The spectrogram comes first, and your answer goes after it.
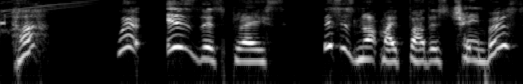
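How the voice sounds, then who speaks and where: The pace is moderate. The speaker uses a put-on character voice. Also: female-sounding voice, high pitch for a woman. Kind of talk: campy B-movie acting. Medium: video game. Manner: grand, theatrical.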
